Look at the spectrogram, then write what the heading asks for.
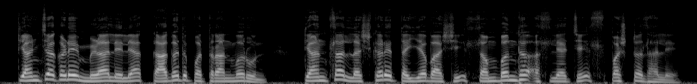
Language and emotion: Marathi, neutral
